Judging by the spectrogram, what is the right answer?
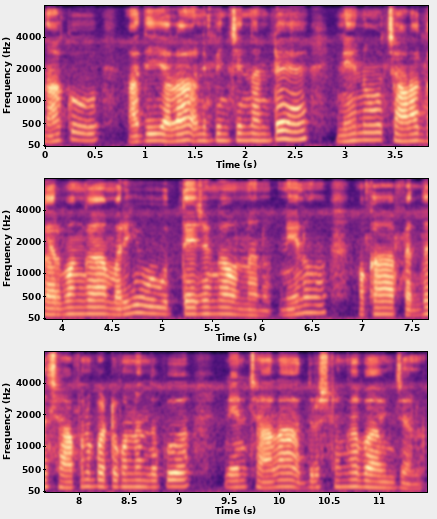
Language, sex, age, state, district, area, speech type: Telugu, male, 18-30, Andhra Pradesh, Konaseema, rural, spontaneous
